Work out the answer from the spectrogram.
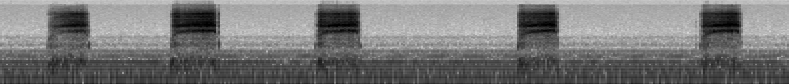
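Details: A wild barn owl demanding food in a monitored nest box on live camera gives noisy, breathy screeches, five bursts in eight seconds, each roughly a third of a second long, over a faint steady hum.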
